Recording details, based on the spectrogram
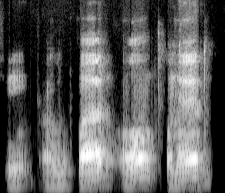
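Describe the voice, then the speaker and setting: A man's voice: mid-range voice, fairly even intonation, slow pace, vocal fry, dark tone, dull audio, slight background noise. A young man teaching a live coding class, patiently checking in with students after almost every step. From Argentina. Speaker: programming teacher.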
